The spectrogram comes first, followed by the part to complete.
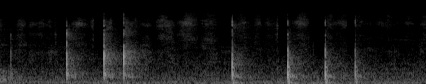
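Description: Chalk writing on a chalkboard: a run of short, sharp taps and scratches at irregular intervals as a few words are chalked up.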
